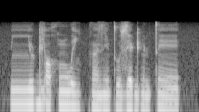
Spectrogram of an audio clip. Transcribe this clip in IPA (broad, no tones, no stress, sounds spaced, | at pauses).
lː y ɖ j ɔ x ũ w ɘ ʎ k ə̃ z ĩ t̪ u z e ɖ ŋ ə̃ ɖ t̪ ẽ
